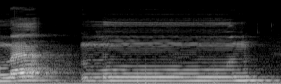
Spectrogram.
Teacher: حمزہ ساکن کو جھٹکا دے کر پڑھا جاتا ہے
